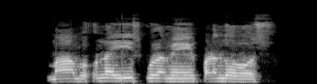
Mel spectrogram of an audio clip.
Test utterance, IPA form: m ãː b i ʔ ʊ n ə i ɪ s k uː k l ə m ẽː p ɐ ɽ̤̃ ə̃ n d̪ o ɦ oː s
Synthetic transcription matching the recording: m ãː b ɪ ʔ ʊ n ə i ɪ s k uː l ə m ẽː p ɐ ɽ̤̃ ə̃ n d̪ o ɦ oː s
